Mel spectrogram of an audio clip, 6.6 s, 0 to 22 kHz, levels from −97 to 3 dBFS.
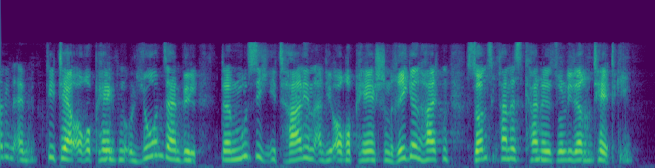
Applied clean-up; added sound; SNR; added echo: neural mask model DeepFilterNet 3.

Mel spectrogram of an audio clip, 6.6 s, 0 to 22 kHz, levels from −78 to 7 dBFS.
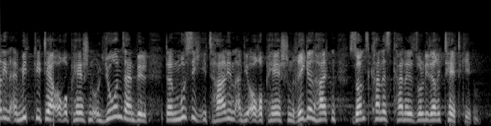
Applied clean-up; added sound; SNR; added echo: none; none; none; none.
